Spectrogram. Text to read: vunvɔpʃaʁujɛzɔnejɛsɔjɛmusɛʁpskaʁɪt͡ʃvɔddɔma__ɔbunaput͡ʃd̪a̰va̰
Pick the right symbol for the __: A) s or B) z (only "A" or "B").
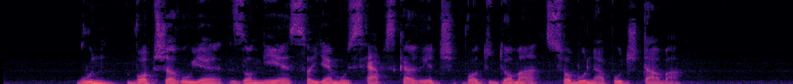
A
